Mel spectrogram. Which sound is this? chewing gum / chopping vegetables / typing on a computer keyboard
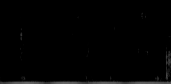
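chewing gum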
